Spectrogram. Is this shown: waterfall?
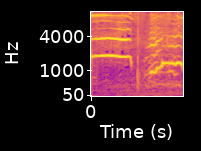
no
